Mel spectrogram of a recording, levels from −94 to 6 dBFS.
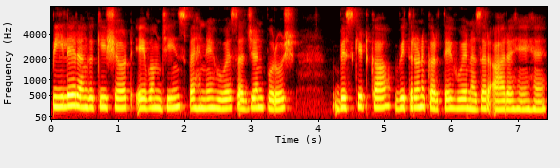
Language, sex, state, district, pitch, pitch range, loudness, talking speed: Hindi, female, Bihar, Kishanganj, 210 Hz, 195-220 Hz, -17 LUFS, 155 wpm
